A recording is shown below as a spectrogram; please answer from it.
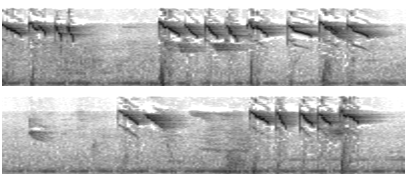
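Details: Rapid 'ngalas'-style phrases from a Buxton's white-eye: tight bursts of high, thin, downward-sweeping whistles in groups of four to five, with short pauses and a faint electrical hum.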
